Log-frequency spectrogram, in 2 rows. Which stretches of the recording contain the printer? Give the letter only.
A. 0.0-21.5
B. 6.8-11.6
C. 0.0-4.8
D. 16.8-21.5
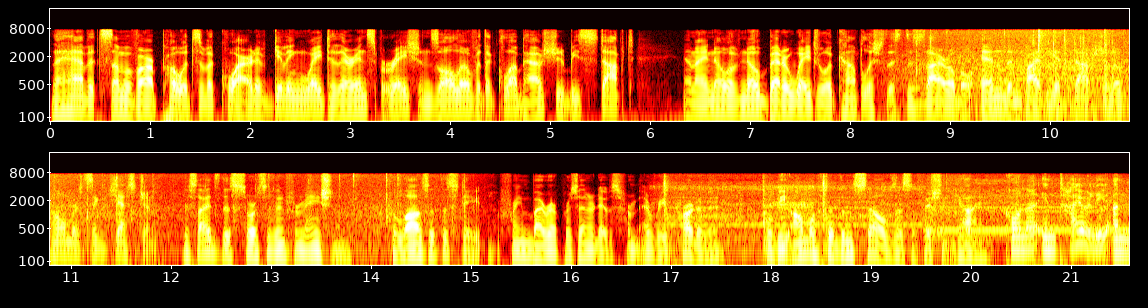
D.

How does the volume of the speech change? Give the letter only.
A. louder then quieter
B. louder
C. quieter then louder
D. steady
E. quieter
D.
